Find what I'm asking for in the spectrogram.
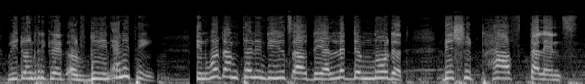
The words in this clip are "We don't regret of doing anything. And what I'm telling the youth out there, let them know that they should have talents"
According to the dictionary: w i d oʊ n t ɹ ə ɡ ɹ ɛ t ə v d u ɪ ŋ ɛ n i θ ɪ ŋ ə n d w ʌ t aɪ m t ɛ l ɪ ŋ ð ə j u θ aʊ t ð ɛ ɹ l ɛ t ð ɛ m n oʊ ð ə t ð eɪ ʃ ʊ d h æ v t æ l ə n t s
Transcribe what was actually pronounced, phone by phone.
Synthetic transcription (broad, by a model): w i d oʊ n t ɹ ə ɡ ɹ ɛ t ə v d u ɪ ŋ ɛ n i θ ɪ ŋ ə n w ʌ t aɪ m t ɛ l ɪ ŋ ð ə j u s aʊ t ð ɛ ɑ l ɛ t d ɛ m n oʊ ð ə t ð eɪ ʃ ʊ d h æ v t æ l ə n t s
